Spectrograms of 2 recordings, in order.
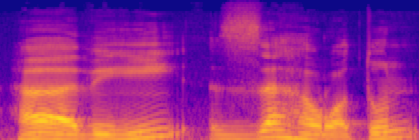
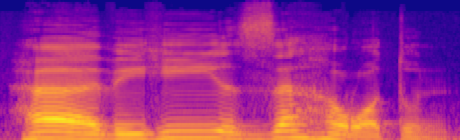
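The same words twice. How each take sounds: First: हादिही ज़हरतुन slowly in an Arabic accent, rising. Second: हादिही ज़हरतुन very slowly in an Arabic accent. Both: Shown as a demonstration. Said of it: "अरबी लहजे को मद्देनज़र रखना है".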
